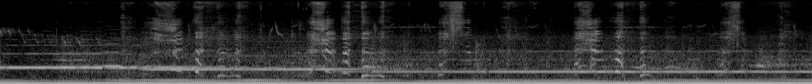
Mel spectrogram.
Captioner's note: laughter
